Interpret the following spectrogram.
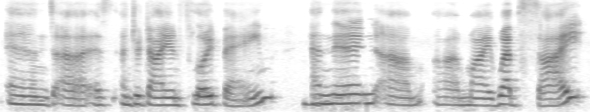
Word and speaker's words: Boehm: as under diane floyd bain and then um my website which is ticking across and uh diane floyd bain and it looks like bohemian we just pronounce it bain just to throw everybody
